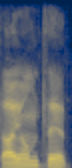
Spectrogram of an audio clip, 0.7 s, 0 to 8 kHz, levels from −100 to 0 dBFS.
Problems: background sounds at intervals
